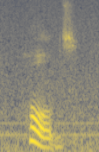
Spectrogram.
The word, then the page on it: holds: American English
